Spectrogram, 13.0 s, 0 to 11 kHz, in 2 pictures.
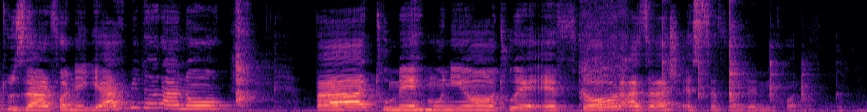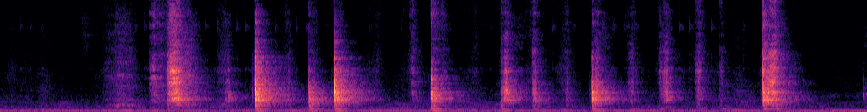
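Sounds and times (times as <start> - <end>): metal spoon scraping a frying pan: 7.3 - 8.4.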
